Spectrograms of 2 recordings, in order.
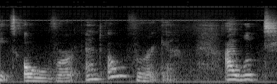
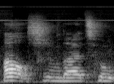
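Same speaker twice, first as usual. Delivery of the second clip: Papa; 3 semitones lower, 5 dB louder than usual. Acted. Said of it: "Papa said".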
